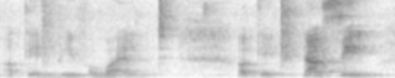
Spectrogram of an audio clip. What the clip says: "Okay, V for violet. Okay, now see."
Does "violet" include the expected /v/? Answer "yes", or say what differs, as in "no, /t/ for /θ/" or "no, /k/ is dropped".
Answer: no, /w/ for /v/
